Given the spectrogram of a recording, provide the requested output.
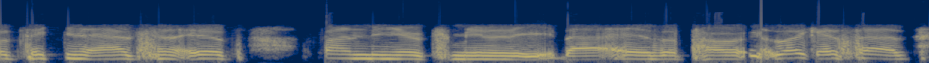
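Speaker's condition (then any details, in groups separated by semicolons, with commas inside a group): Mild cerebral palsy; speech affected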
